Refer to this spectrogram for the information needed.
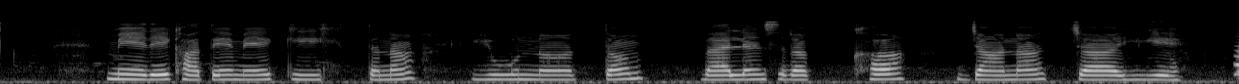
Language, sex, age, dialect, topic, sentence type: Hindi, female, 25-30, Marwari Dhudhari, banking, question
